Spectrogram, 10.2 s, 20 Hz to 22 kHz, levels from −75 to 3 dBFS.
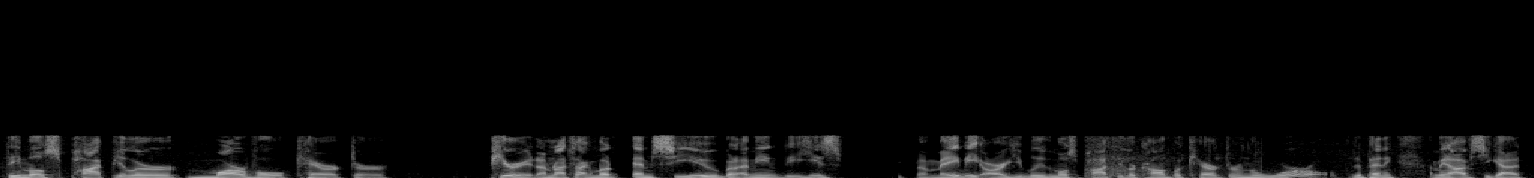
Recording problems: high frequencies cut off; noticeable; nothing above 5.5 kHz
hiss; faint; throughout; 25 dB below the speech

